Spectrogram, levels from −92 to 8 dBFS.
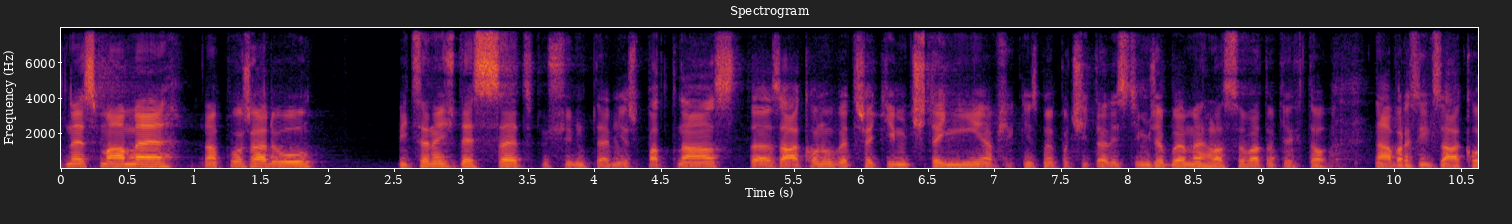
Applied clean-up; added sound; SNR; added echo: neural mask model RNNoise.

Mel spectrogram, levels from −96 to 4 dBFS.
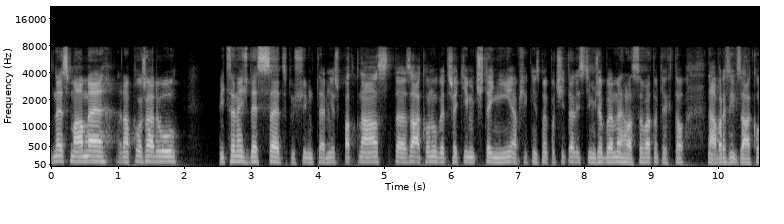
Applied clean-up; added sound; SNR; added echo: neural mask model DeepFilterNet 3.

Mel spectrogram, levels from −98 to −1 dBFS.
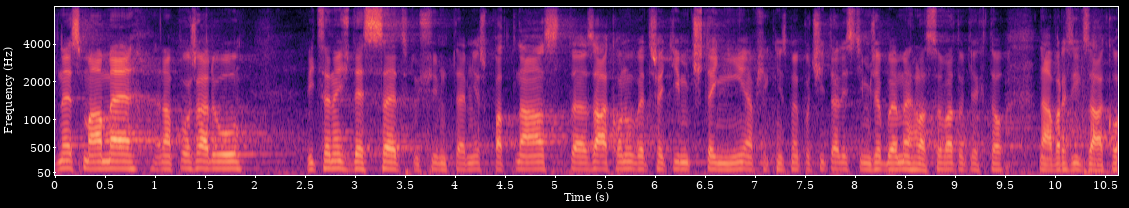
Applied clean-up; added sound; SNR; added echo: none; none; none; none.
